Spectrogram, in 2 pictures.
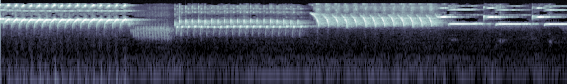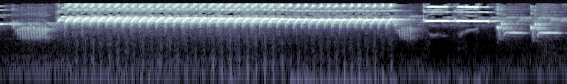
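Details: Spanish timbrado canary alternating long metallic rolled trills at different pitches with short pure whistled tones, brief lower buzzy bursts and a few clipped notes near the end, loud and clear throughout.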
